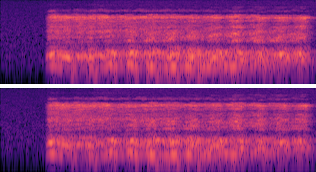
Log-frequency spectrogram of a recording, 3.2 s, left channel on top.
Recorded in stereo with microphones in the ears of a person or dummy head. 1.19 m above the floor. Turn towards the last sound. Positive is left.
turn(degrees=30)  # may be behind; listen again after turning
